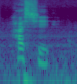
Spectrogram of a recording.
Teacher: it'll keep going up and up and up and up a little bit until it gets to like the highest pitch on the accented Mora and then right after that it gets low and it stays low pretty much for the rest of the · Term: pitch accent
